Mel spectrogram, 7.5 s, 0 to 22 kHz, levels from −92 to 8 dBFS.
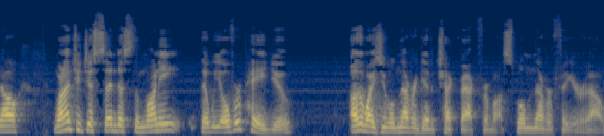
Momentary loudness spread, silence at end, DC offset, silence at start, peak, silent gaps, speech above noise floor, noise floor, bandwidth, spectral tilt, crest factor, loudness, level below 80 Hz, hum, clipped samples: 15 LU; 0 s; under 0.1%; 0 s; -2 dBFS; none; 44 dB; -66 dBFS; 11 kHz; -6 dB/octave; 20 dB; -22 LUFS; -74 dBFS; none; under 0.1%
